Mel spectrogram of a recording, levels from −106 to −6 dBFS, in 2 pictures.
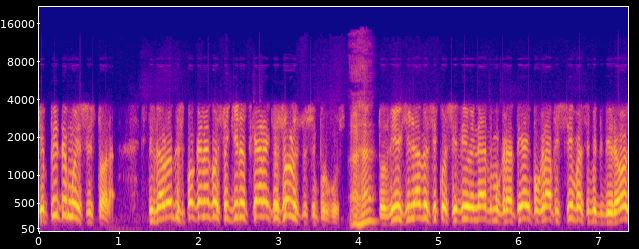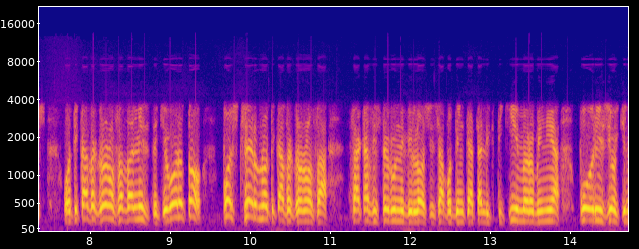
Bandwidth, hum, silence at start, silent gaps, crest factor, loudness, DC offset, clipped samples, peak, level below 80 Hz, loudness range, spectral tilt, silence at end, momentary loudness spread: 7.6 kHz; none; 0 s; none; 14 dB; -18 LUFS; under 0.1%; under 0.1%; -4 dBFS; -72 dBFS; 1 LU; -7 dB/octave; 0 s; 6 LU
